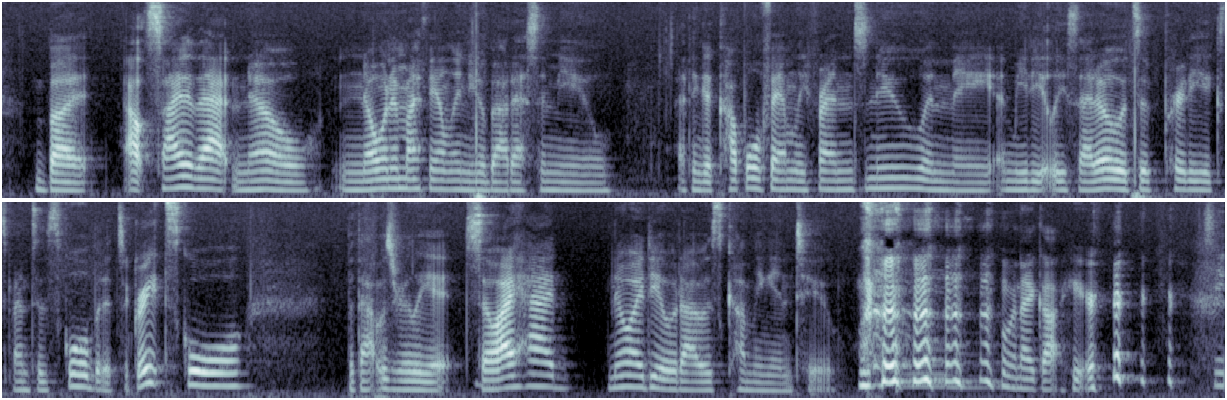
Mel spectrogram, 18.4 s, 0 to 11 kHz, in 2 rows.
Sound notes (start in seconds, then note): 15.6 laughs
